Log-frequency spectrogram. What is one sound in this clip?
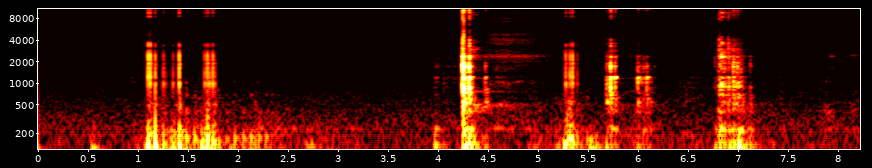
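Small objects click and rustle as a man handles them.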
